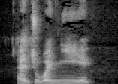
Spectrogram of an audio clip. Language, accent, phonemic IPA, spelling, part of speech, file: French, Canada, /ad.ʒwa.ɲje/, adjoigniez, verb, LL-Q150 (fra)-adjoigniez.wav
- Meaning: inflection of adjoindre: 1. second-person plural imperfect indicative 2. second-person plural present subjunctive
